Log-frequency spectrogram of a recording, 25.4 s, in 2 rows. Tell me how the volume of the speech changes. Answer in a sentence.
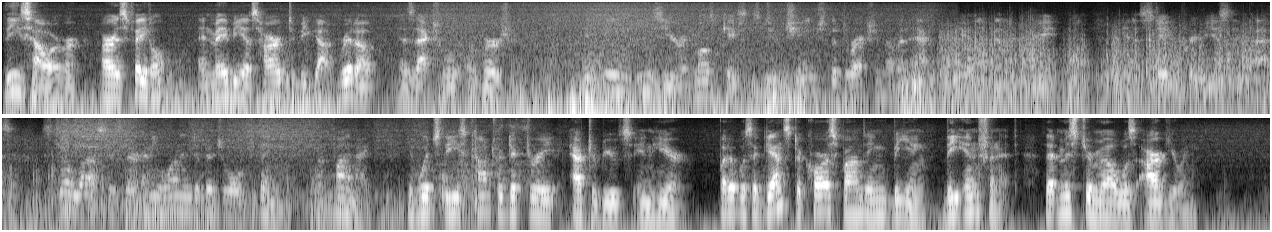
The loudness of the speech goes down, then up.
